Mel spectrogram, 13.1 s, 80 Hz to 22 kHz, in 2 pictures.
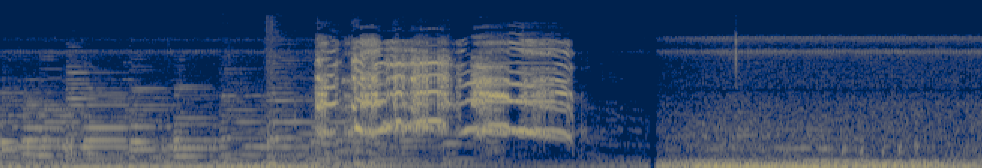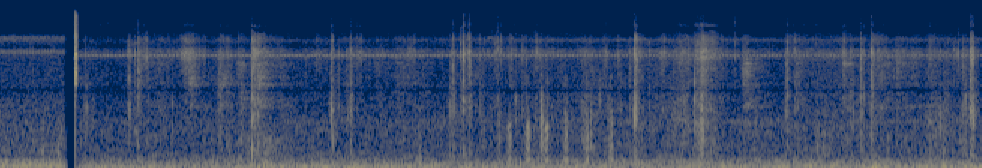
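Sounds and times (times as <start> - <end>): background music: 0.0 - 2.6
rooster crowing: 2.1 - 4.0.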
